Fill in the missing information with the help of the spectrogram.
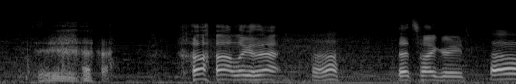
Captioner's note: chuckles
